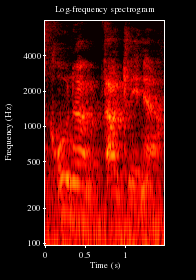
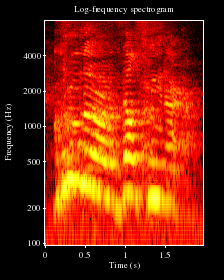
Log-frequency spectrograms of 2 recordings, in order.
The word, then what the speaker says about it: Grüner Veltliner: We are looking at how to pronounce Grüner Veltliner. Grüner Veltliner. Grüner. You gotta say Gruner.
